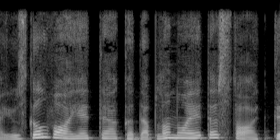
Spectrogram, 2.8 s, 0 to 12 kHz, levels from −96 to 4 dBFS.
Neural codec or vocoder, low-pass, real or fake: none; 10.8 kHz; real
